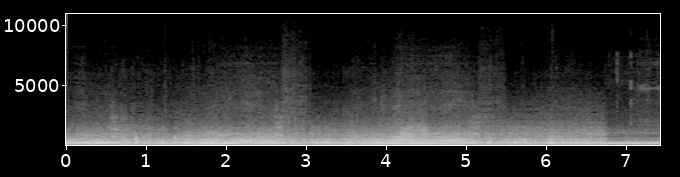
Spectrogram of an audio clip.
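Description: A Toyota GR Yaris running a Motec ECU drives on an ordinary road, its engine droning steadily and rising and falling in pitch through gear changes, close and continuous with no talk.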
